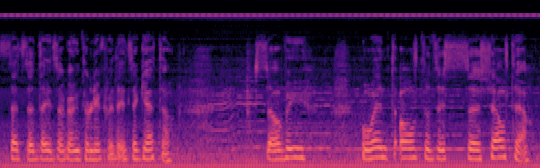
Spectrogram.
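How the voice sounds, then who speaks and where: Over music in the background, a woman speaks at a moderate pace in a monotone, flat intonation. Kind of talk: interview testimony. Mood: grave, emotional recollection. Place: church.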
